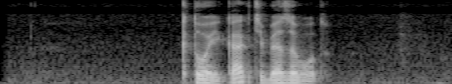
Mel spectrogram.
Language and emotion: Russian, neutral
